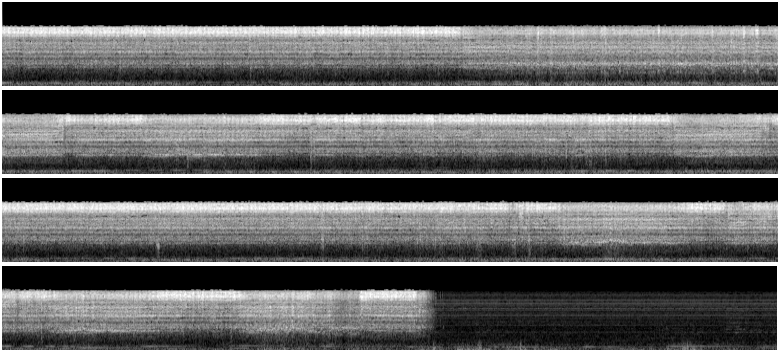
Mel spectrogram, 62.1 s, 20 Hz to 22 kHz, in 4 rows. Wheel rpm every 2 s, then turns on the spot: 110, 110, 110, 120, 110, 110, 120, 120, 110, 110, 120, 120, 110, 110, 110, 120, 120, 110, 120, 110, 120, 110, 120, 110, 110, 110, 110, 50, 0, 0, 0.
none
